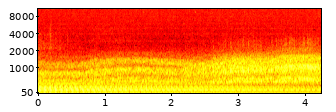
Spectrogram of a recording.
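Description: Music: a sustained low synthesizer drone, several steady tones held together, throbbing in a fast even pulse, with a hazier upper layer swelling slightly near the end.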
